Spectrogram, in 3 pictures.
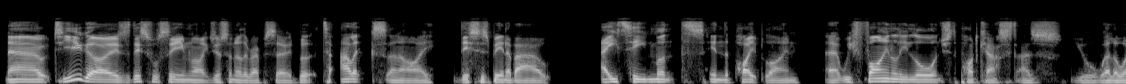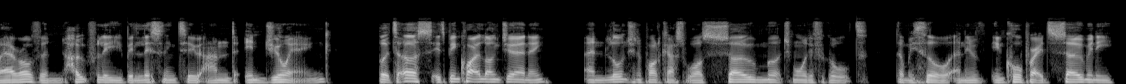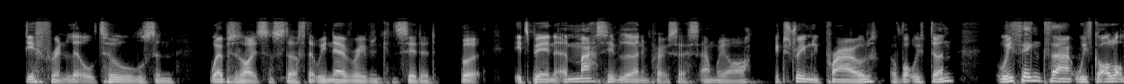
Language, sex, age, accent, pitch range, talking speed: English, male, 20-39, British, 95-115 Hz, 185 wpm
